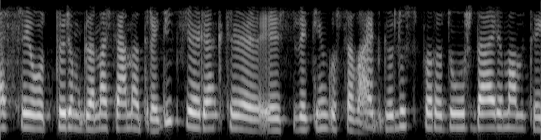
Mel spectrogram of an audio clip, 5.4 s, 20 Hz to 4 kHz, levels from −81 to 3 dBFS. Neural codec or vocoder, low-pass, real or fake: codec, 16 kHz, 4.8 kbps, FACodec; 3.6 kHz; fake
